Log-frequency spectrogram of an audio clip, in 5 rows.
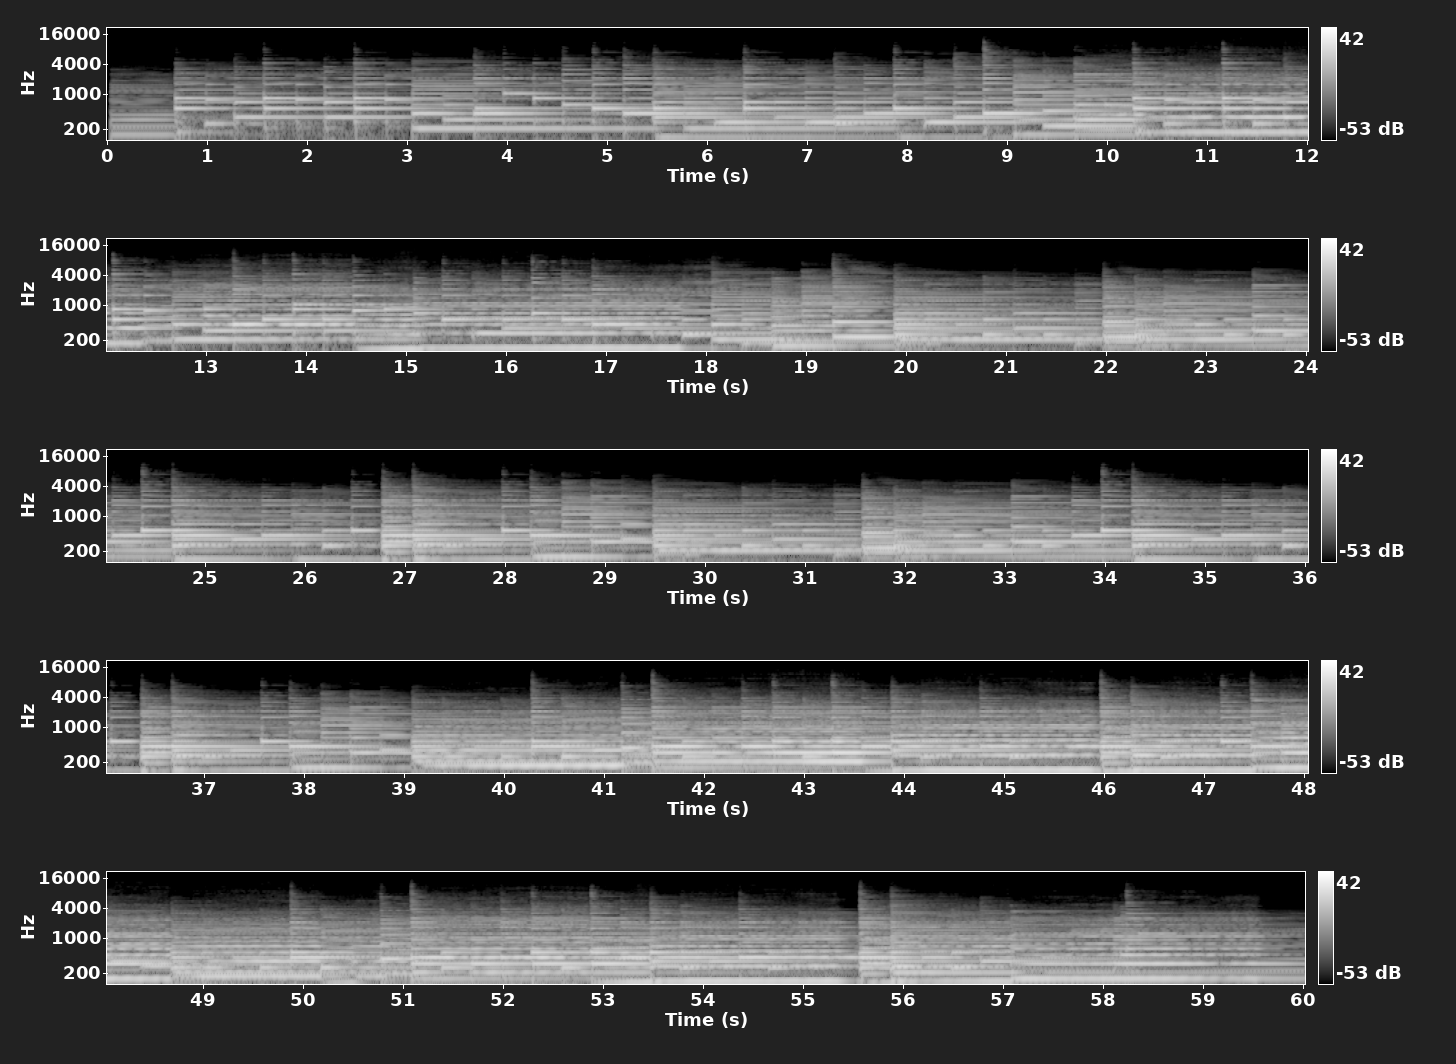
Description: Down 2 Semitones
